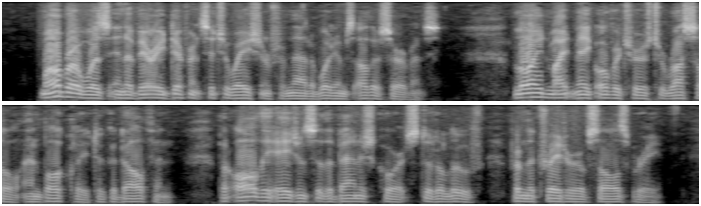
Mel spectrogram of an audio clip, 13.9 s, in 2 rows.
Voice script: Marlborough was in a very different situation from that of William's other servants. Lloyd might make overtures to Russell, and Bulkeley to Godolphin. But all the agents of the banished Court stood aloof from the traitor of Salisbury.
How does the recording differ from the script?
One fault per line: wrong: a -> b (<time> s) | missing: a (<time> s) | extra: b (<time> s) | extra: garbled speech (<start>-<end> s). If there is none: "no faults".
no faults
